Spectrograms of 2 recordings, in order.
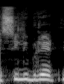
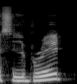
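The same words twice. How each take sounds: First: सेलिब्रेट as "si-li-brate"; wrong pronunciation. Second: सेलिब्रेट as "seh-le-brate"; correct pronunciation. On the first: Teacher rejecting the mistake, सेलिब्रेट starting "si-li". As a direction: give सेलिब्रेट a narrow "si" start. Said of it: "सेलिब्रेट नहीं होता है". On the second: Teacher modelling for learners, सेलिब्रेट starting "seh-le". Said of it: "कहेंगे सेलिब्रेट". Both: Shown as a demonstration.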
